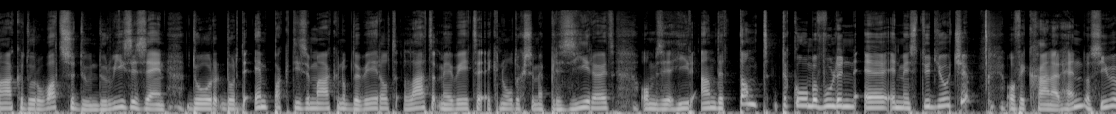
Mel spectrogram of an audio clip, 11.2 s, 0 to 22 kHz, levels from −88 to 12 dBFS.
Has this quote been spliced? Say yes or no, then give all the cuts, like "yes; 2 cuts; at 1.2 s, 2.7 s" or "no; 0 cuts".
no; 0 cuts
